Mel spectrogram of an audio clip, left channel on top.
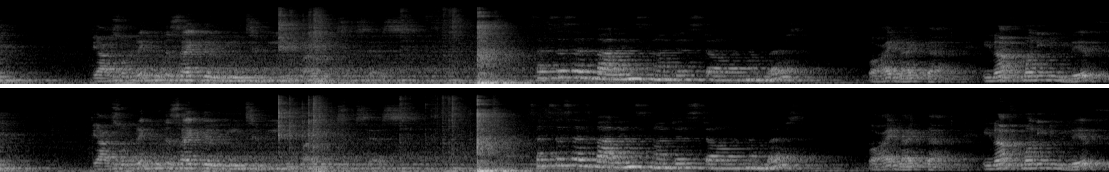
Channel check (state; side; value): normal; both; correlation 0.78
